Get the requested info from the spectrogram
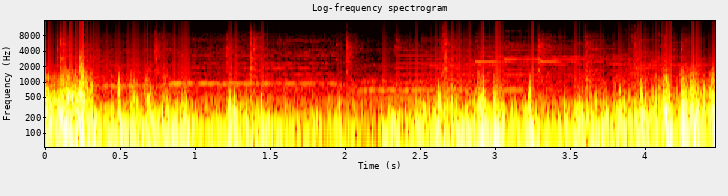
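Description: Music with a few held notes, the first long one about a second in, under low wind rumble on the microphone.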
